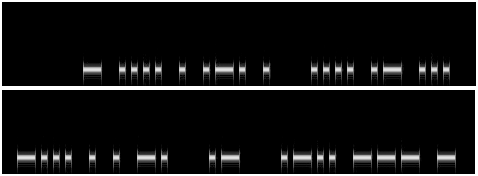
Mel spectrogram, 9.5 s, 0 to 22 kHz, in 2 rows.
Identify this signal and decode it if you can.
Morse code, heard as a keyed tone, about 21 wpm, 700 Hz. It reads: THERE HAS BEEN A LOT
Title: Sentences with 8-Word Phrases - Spoken Beginning - 20wpm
